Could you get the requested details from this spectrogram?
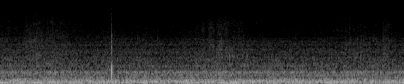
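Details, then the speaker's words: Jeep Liberty at dealer auction, idling: constant deep, coarse, loud rumble without muffler smoothness; exhaust issues suspected, possibly a missing muffler. "There's a Jeep Liberty, very similar to the one Nathan bought for a recent cheap Jeep series. Doesn't sound as good though. No. Sounds like it's got some exhaust Missing issues."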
